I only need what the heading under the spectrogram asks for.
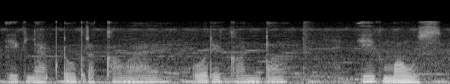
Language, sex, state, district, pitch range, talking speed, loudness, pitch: Hindi, male, Uttar Pradesh, Saharanpur, 100-115 Hz, 145 wpm, -16 LUFS, 105 Hz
